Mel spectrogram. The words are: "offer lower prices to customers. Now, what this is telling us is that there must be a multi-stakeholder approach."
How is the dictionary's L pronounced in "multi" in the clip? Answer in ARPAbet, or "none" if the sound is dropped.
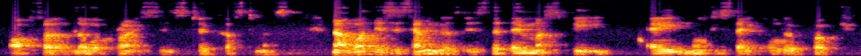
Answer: L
